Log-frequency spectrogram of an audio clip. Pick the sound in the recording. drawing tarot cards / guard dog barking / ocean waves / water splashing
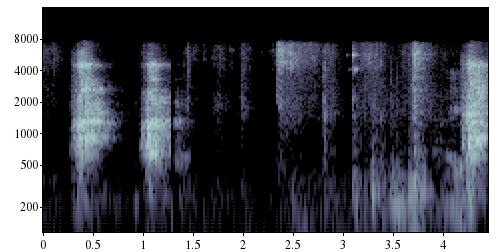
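guard dog barking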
